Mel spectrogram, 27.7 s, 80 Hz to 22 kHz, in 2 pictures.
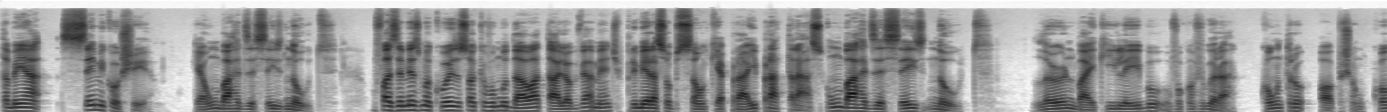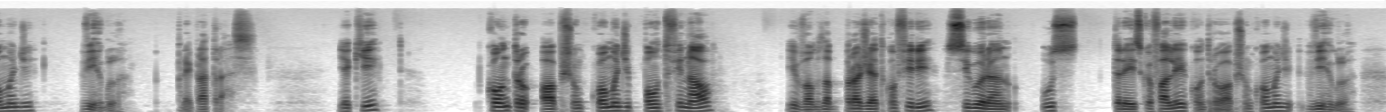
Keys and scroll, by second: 15.1 ctrl+alt+super+,, 20.3 ctrl+alt+super+., 27.2 ctrl+alt+super+,.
